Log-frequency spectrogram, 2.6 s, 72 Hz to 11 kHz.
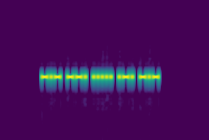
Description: Morse code, heard as a keyed tone, about 46 wpm, 700 Hz. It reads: KG5RK
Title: USA Call Signs - 5 Characters - 45wpm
